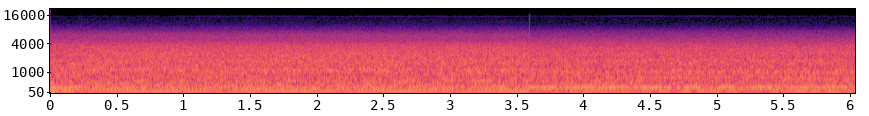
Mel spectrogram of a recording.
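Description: Steady mechanical hum with a low drone and airy hiss, typical of a running nebuliser compressor.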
